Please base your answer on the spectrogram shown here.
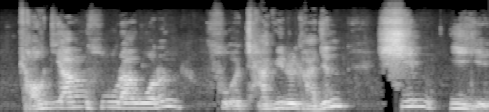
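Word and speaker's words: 審食其: 이 벽양후라고 하는 자귀를 가진 심이기, 이가 심식기라고 그러는데 이게 요 이름 부를 때는 이자로 발음합니다. 이 식자를.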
